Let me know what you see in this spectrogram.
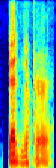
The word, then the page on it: bedmaker: American English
